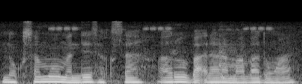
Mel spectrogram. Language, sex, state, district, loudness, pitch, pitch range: Garo, male, Meghalaya, West Garo Hills, -16 LUFS, 100 Hz, 95-110 Hz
